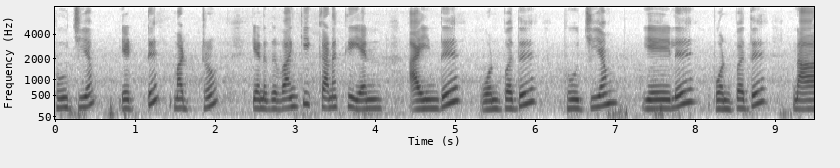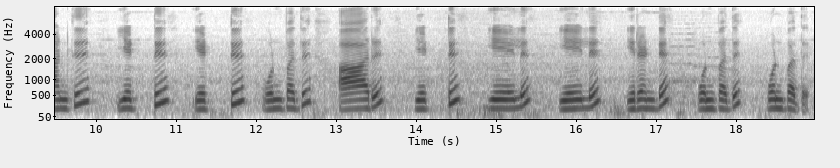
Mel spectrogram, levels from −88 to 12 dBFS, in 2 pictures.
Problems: none marked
